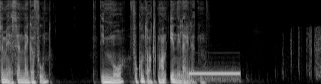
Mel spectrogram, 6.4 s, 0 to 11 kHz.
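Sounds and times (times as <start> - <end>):
speech: 0.0 - 1.1, 2.0 - 4.2
unanswered phone call electronic tone: 3.8 - 4.8.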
